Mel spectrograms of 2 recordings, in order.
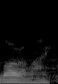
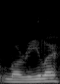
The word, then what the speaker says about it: Lorelei: is the hot librarian lorelei i always pronounce that lorile as a kid because i was an idiot anyway i lead with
